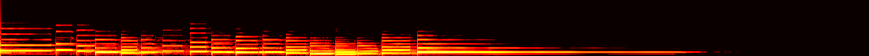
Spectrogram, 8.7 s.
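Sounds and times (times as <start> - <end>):
Irish mandolin playing in D major: 0.0 - 6.8.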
